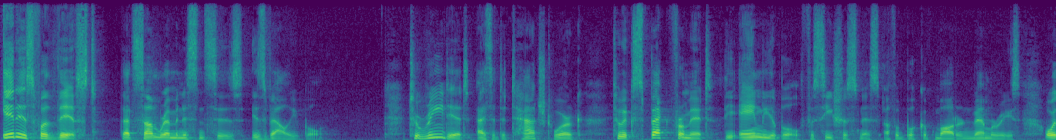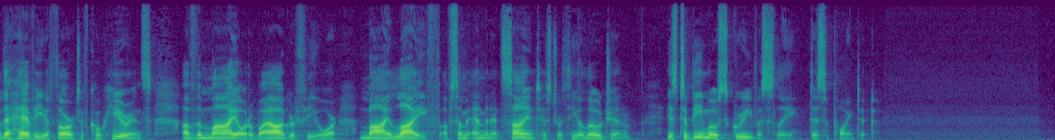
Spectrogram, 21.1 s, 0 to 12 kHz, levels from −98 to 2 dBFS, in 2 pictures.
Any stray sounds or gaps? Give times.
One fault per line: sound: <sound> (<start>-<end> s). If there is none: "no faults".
no faults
